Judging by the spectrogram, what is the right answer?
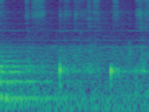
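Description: Pen scratching on paper while working out a rectangle area and perimeter problem, soft continuous strokes with two brief sharper taps, close and quiet, no talking.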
